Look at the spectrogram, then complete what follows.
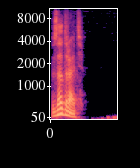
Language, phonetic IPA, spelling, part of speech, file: Russian, [zɐˈdratʲ], задрать, verb, Ru-задрать.ogg
- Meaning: 1. to break, to split (skin, fingernails) 2. to lift, to pull up (head, nose, etc.) 3. to tear to pieces, to kill (of a predator) 4. to pester, to exasperate, to piss off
